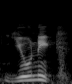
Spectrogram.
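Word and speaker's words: unique: Welcome আওার guest এখানে দেখো ইউনিক Yuta হচ্ছে ওয় এর মত উচ্চারণ হচ্ছে।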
